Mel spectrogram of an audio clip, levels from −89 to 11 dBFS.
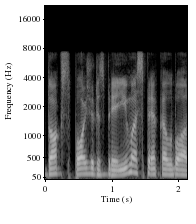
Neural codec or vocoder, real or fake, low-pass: codec, 16 kHz, 1 kbps, X-Codec, HuBERT features, trained on general audio; fake; 7.2 kHz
